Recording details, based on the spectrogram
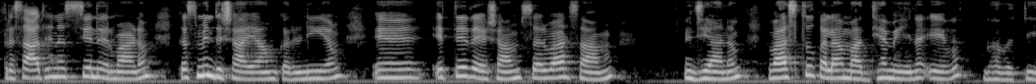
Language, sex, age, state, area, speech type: Sanskrit, female, 18-30, Uttar Pradesh, rural, spontaneous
